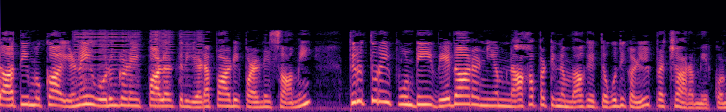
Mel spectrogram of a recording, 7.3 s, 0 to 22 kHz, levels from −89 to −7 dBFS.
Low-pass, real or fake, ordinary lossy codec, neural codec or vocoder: 7.2 kHz; real; none; none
